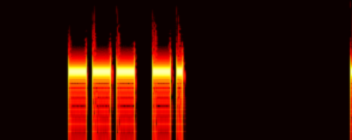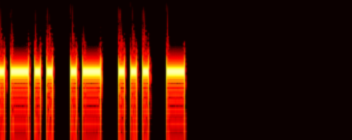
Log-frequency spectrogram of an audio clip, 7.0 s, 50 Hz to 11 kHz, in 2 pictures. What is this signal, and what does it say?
Morse code, heard as a keyed tone, about 20 wpm, 700 Hz. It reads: ON LAST
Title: Common QSO Phrases - 4x Word-Spacing - 20wpm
